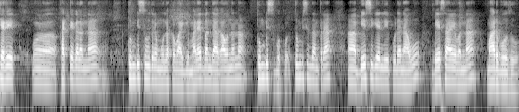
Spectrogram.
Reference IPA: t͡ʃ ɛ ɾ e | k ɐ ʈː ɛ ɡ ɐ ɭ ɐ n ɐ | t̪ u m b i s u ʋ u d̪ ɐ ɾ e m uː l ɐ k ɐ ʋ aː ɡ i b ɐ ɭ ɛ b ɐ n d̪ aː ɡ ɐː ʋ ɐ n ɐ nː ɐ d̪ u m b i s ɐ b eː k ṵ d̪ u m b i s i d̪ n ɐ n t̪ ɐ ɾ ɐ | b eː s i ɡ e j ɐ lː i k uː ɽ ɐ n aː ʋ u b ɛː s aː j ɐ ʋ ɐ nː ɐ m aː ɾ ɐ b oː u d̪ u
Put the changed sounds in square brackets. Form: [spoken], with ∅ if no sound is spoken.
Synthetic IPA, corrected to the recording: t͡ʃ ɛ ɾ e | k ɐ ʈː ɛ ɡ ɐ ɭ ɐ [nː] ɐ | t̪ u m b i s u ʋ u d̪ ɐ ɾ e m uː l ɐ k ɐ ʋ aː ɡ i [m] ɐ ɭ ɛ b ɐ n d̪ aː ɡ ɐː ʋ ɐ n ɐ nː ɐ [t̪] u m b i s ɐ b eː k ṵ [t̪] u m b i s i d̪ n ɐ n t̪ ɐ ɾ ɐ | b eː s i ɡ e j ɐ lː i k uː ɽ ɐ n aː ʋ u b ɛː s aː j ɐ ʋ ɐ nː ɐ m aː [ɽ] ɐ b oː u d̪ u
